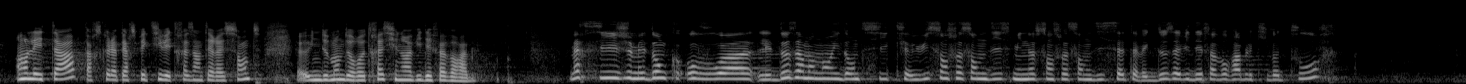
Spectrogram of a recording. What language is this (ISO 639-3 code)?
fra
